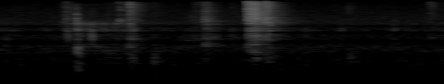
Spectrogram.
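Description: A few faint small clicks and handling sounds as a micro-USB plug is pushed into the charging port of a Motorola Droid phone, the loudest a little past the middle.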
